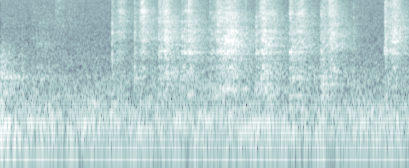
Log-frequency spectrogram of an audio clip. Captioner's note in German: Schabende Pinselgeräusche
